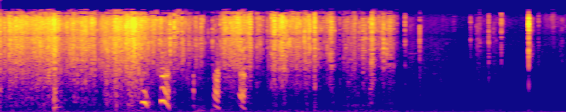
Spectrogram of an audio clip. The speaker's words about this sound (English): Let's see what we got in that package. Sure thing. Maybe. Might have to cut it open.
